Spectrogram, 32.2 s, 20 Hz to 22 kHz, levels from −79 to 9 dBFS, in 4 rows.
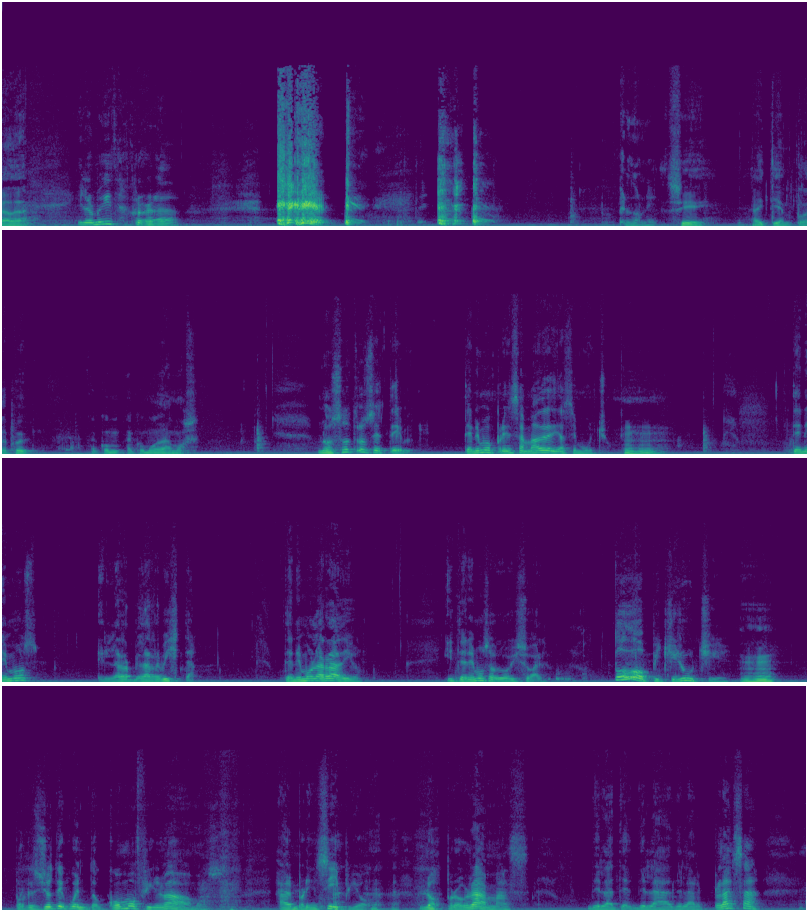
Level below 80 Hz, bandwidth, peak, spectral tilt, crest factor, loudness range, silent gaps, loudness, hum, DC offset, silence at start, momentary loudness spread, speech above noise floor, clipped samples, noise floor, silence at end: -48 dBFS; 16 kHz; -2 dBFS; -5.5 dB/octave; 22 dB; 14 LU; none; -21 LUFS; none; under 0.1%; 0 s; 18 LU; 25 dB; under 0.1%; -47 dBFS; 0 s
